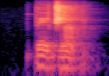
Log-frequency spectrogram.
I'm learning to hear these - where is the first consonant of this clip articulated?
lips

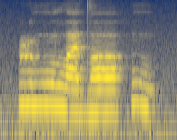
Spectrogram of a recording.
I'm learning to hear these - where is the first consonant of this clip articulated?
retroflex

